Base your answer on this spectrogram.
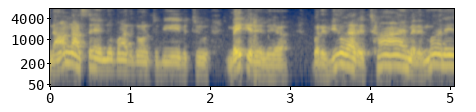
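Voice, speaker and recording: A man with a Mississippi accent speaks in an animated tone. His pitch swings very widely. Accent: Southern US, Mississippi. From US South. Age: 70s. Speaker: investment advisor. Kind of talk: casual advice talk. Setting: live stream.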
